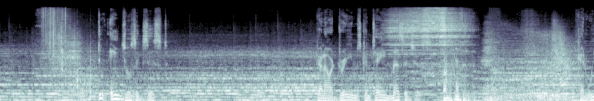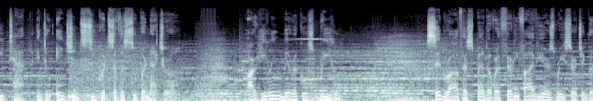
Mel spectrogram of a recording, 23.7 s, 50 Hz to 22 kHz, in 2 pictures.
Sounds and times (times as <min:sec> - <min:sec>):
Music: 0:00.0 - 0:23.7
Speech: 0:02.0 - 0:03.4, 0:06.3 - 0:09.5, 0:11.5 - 0:15.5, 0:16.8 - 0:18.8, 0:20.4 - 0:23.7.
